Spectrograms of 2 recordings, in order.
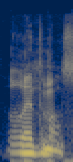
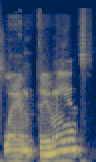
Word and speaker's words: Lanthimos: Yorgos Lanthimos. – Lanthimos.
